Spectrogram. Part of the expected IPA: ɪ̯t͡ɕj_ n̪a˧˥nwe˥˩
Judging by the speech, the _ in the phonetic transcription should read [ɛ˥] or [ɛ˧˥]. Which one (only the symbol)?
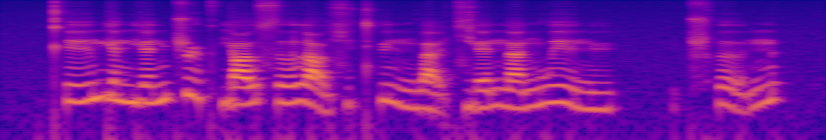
ɛ˧˥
